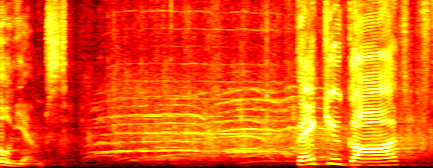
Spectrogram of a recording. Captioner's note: audience cheering and applauding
